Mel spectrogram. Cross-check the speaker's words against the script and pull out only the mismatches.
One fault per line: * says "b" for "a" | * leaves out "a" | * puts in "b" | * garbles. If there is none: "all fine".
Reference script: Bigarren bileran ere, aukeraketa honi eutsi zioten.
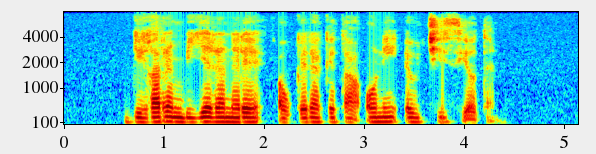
all fine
